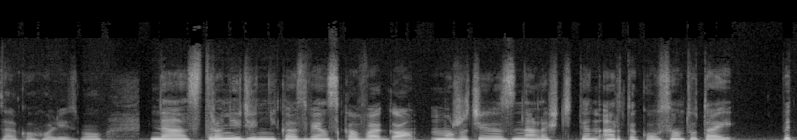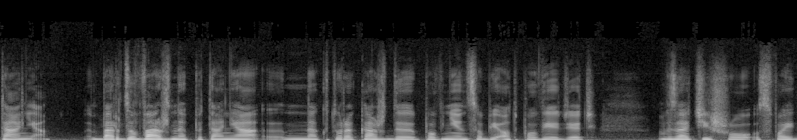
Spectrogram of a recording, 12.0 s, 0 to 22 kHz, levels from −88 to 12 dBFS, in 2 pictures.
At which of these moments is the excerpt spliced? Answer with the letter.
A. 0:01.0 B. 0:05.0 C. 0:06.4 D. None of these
A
